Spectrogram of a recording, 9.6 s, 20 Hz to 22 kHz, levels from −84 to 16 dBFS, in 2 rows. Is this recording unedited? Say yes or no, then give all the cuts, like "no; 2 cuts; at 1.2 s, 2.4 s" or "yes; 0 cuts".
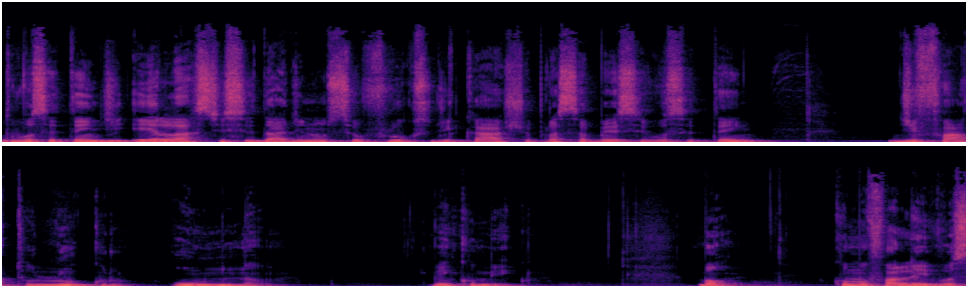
yes; 0 cuts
